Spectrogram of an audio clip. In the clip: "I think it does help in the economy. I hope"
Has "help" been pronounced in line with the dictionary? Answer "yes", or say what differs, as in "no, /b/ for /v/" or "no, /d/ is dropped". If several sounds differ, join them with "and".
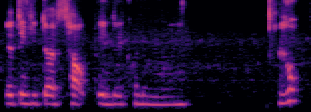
no, /l/ is dropped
